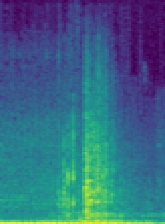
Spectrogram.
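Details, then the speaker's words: Impala with low-voltage issue, pulling away from a stoplight: low rumble surging and dropping unevenly with road noise; stutters and loses power. Owner suspects weak spark, ignition module or coil; engine stumble under load. "when I went to take off, this thing stuttered real bad, like it's losing power. Weak or weak spark or something."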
